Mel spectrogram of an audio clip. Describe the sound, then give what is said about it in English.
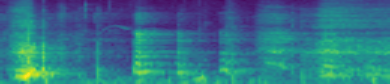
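A beagle barks through a wall at other dogs in a quick series of short, muffled yelps, the barks uneven in spacing and moderately loud, with no talking. “as our beagle barks through the wall at other dogs, so she's a turd.”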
